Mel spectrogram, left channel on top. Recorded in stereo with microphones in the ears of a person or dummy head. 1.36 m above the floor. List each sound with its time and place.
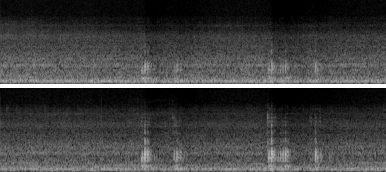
1.4 s knocking: 55° right (ahead or behind)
